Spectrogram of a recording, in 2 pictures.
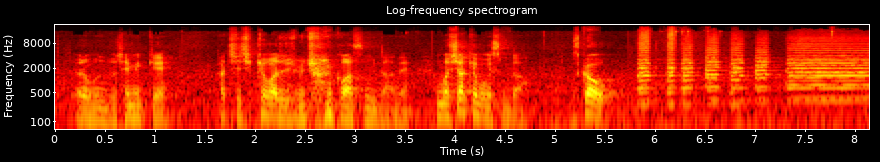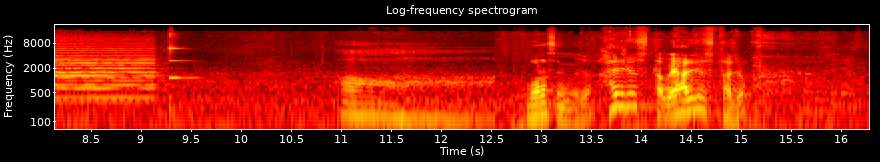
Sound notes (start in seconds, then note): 10.9 sigh upon seeing it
